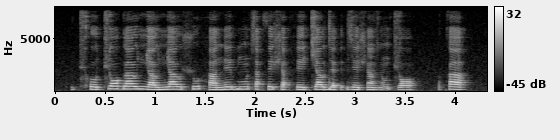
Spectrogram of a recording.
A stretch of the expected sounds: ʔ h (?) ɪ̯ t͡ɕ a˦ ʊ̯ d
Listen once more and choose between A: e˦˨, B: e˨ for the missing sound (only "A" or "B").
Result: A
